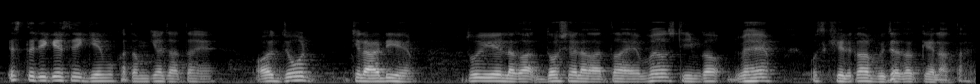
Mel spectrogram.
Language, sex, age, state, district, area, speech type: Hindi, male, 18-30, Rajasthan, Jaipur, urban, spontaneous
